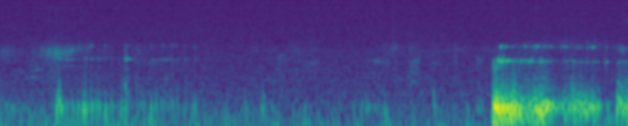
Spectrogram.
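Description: Low gurgling rumbles with a brief squeak early on, then a loud bubbling growl near the end: ordinary stomach growling (borborygmi).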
